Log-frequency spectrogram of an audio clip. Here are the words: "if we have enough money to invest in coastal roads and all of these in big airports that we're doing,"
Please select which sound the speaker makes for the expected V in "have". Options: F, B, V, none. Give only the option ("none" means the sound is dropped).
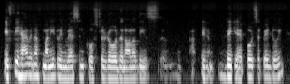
V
